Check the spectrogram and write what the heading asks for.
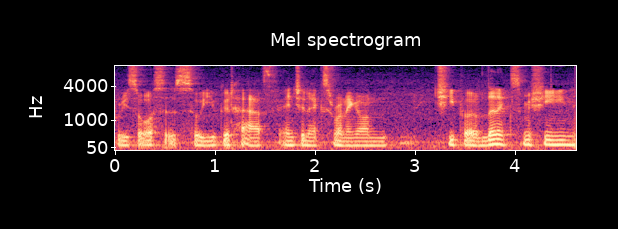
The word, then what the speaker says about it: nginx: retrain myself though because I keep calling it n Jinx and I just can't stop for some reason I went to the Wikipedia page to make sure that my pronunciation was correct and the uh the pedants who edit Wikipedia have confirmed that it is in fact engine X very well then I've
